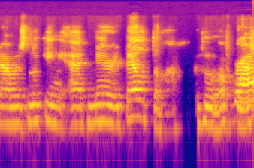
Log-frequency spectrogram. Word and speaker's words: Peltola: And somehow I came across your name when I was looking at Mary Peltola, who, of course. Right. And that's the way I say it, too. Peltola is the way to say it.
